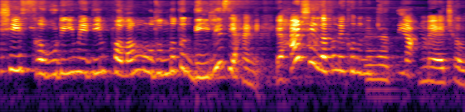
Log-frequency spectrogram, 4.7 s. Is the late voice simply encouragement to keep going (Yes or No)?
Yes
